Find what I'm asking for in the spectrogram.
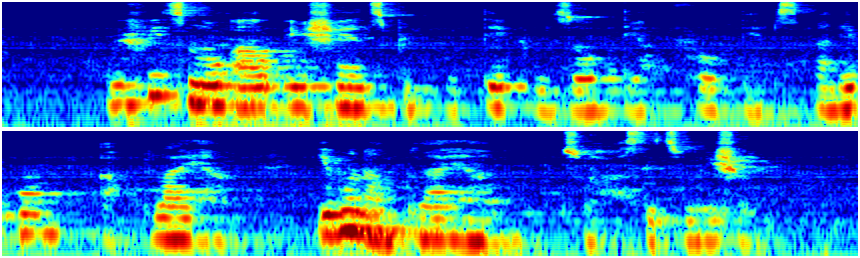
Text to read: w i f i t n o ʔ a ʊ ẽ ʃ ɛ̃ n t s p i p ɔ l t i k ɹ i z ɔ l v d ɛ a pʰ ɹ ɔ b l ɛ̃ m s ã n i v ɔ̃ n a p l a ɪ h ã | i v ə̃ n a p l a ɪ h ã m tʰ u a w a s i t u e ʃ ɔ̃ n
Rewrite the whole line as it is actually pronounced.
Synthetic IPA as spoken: w i f i t n o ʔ a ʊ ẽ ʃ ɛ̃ n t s p i p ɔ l t e k ɹ i z ɔ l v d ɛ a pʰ ɹ ɔ b l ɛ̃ m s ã n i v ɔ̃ n a p l a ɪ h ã | i v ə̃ n a p l a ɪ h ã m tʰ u a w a s i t u e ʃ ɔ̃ n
